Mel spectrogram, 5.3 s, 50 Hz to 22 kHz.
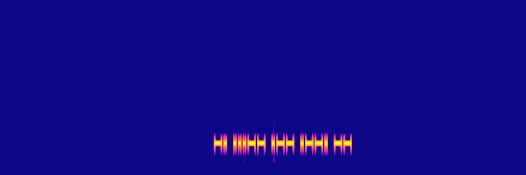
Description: Morse code, heard as a keyed tone, about 50 wpm, 700 Hz. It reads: N3WPM
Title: USA Call Signs - 5 Characters - 50wpm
